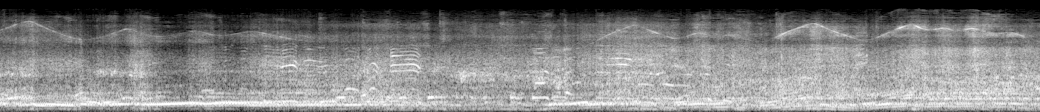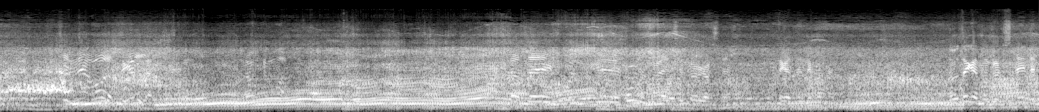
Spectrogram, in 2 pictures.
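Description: A car engine revs hard and roars up and down in pitch.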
